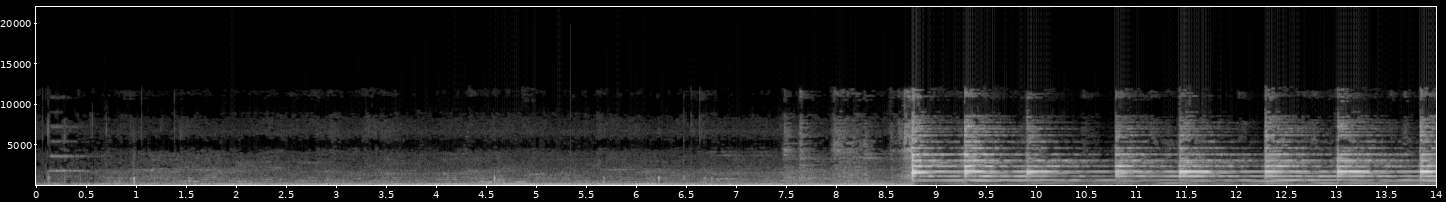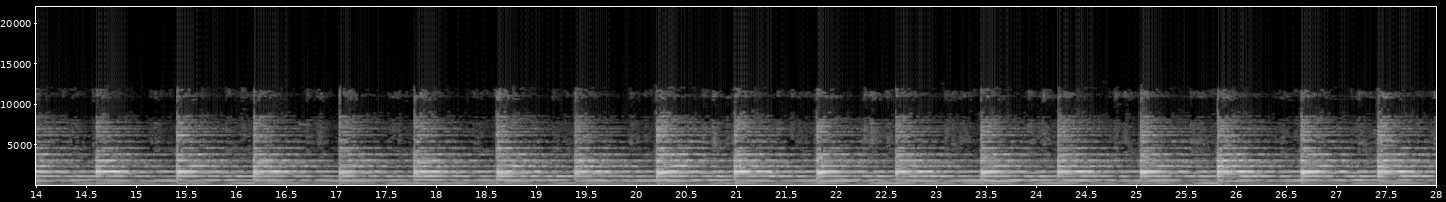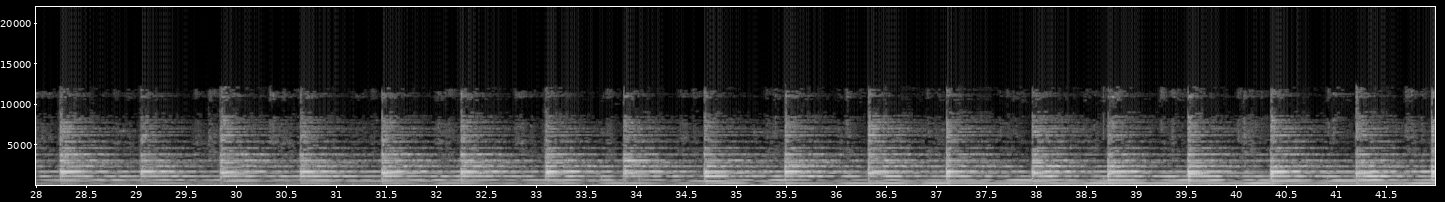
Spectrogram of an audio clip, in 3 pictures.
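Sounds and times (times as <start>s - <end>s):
church bell tolling: 7.5s - 41.9s.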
